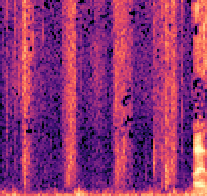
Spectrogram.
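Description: Footsteps of a person walking on glacier snow, about two steps a second. A man's voice starts just before the end.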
